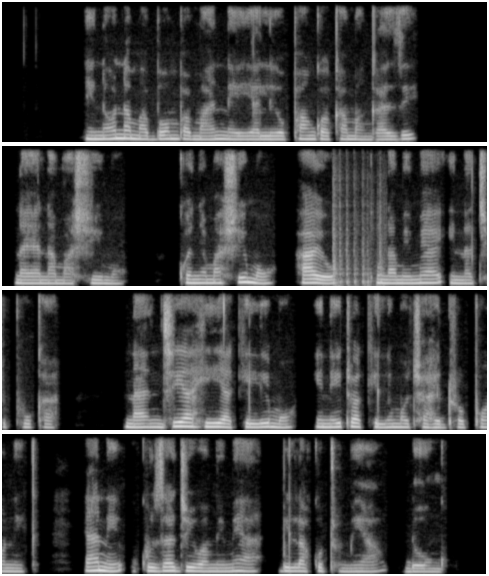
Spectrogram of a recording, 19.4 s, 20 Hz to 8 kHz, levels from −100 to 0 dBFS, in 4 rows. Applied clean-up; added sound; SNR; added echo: neural mask model RNNoise.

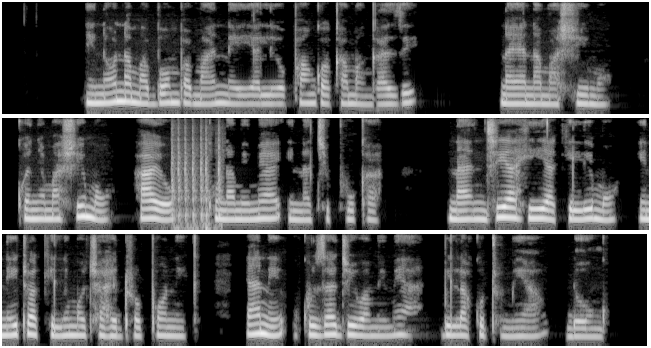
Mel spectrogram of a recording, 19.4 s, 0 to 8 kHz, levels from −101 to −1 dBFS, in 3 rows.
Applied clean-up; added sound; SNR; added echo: classical method spectral subtraction.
